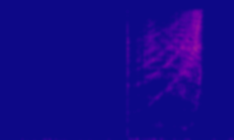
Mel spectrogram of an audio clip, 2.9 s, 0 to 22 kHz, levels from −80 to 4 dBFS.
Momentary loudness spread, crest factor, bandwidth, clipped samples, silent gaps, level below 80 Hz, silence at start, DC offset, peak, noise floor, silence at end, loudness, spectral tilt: 16 LU; 26 dB; 16.5 kHz; under 0.1%; none; -84 dBFS; 1.6 s; under 0.1%; -26 dBFS; under -90 dBFS; 0.35 s; -45 LUFS; 4 dB/octave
